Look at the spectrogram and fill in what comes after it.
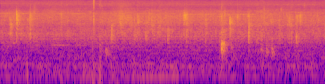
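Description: Mashed boiled potatoes frying in oil in a pan: a steady soft sizzle with a few scattered ticks and crackles.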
